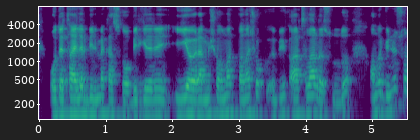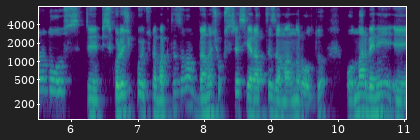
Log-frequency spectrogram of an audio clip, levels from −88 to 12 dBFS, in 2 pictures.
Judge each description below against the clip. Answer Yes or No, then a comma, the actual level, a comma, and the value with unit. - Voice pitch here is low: Yes, low, 125 Hz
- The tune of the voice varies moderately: Yes, average, 3.1 semitones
